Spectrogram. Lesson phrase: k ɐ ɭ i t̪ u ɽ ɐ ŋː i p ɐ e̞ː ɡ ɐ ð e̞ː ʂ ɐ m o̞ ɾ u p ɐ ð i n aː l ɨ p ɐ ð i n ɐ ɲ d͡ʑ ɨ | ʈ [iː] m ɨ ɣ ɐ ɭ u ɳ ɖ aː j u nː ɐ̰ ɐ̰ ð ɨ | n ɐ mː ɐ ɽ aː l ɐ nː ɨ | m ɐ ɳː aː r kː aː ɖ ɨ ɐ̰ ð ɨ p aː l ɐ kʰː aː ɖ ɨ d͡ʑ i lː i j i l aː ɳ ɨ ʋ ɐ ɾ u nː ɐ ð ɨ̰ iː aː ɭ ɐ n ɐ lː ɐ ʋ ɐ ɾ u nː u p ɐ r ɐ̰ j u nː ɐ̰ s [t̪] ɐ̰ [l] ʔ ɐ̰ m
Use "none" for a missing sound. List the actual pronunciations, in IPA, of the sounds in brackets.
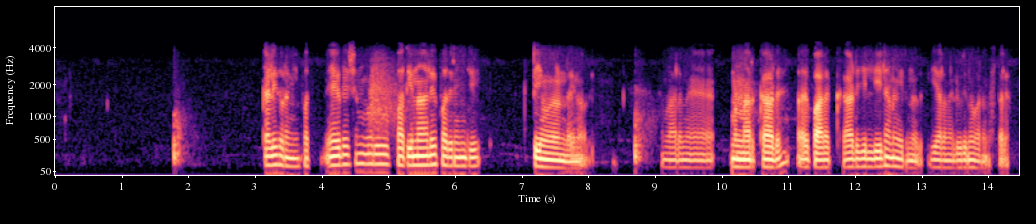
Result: iː, t̪ʰ, l

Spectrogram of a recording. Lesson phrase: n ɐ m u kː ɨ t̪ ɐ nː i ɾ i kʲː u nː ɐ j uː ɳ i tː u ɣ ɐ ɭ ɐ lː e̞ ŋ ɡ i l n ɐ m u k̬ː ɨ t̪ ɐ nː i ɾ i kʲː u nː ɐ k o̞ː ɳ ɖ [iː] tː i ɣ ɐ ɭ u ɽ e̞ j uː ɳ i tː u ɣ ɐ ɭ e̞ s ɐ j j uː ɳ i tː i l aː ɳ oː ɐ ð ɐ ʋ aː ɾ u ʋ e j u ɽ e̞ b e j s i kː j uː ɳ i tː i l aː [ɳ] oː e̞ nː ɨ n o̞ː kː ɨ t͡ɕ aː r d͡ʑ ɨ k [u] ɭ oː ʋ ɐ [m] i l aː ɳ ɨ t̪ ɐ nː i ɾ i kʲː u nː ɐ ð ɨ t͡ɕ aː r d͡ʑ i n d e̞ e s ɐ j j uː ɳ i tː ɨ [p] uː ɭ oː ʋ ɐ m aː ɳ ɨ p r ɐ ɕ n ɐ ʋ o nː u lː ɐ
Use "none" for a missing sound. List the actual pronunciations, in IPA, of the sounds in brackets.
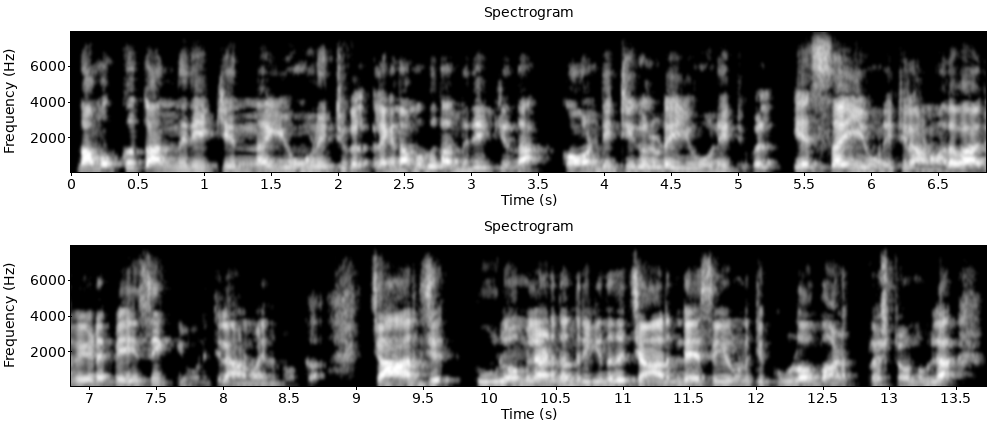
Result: i, ɳ, uː, m, k

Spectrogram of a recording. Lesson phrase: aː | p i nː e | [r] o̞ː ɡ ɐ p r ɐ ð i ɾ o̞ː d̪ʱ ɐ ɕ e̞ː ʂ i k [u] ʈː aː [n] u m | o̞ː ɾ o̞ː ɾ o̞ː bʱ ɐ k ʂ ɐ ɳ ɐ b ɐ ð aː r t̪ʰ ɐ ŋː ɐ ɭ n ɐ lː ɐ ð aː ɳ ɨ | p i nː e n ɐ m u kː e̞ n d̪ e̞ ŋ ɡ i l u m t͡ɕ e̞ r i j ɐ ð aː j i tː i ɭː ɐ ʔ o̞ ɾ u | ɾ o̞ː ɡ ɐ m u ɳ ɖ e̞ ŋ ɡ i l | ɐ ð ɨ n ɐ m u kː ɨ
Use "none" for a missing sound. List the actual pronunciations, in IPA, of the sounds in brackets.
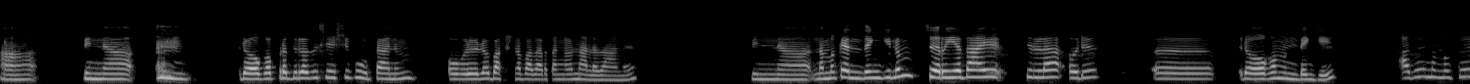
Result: ɾ, uː, n

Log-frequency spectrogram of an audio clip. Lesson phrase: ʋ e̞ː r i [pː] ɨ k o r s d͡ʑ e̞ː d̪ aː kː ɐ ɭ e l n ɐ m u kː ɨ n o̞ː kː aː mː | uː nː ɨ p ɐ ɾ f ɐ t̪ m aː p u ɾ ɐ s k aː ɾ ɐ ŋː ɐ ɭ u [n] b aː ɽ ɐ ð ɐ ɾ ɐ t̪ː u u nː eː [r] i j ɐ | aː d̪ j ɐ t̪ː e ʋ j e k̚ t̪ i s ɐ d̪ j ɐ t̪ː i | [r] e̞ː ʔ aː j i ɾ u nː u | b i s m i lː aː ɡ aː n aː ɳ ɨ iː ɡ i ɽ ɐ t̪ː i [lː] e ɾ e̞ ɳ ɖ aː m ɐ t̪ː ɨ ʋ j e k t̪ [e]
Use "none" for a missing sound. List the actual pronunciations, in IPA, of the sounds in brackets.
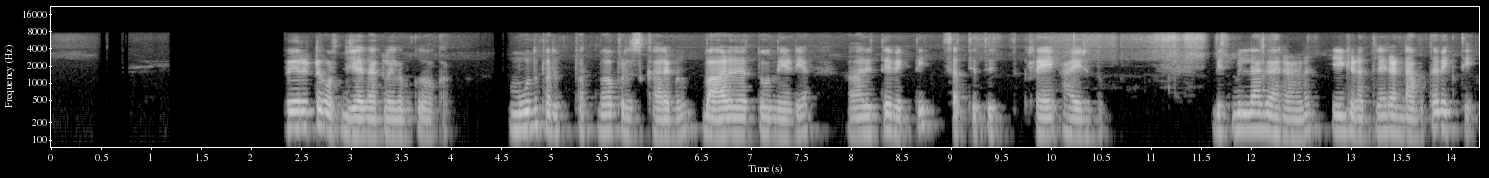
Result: ʈː, m, ɽ, r, l, i

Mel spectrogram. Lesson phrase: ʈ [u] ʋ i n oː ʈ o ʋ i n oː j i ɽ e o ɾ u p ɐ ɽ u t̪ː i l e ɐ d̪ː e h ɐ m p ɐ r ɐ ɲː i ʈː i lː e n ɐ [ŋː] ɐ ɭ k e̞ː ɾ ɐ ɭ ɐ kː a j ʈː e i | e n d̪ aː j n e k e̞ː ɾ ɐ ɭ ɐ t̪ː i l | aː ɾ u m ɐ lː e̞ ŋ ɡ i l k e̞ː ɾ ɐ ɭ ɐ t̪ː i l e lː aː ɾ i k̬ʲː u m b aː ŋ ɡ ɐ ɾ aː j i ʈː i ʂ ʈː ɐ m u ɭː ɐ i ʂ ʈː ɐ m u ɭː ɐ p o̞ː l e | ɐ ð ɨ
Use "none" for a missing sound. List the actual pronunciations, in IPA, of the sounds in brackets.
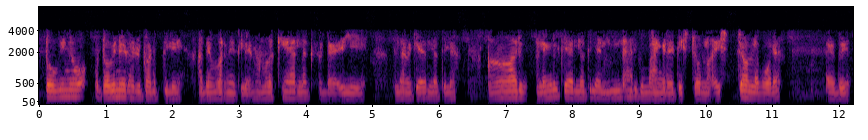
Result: o, mː

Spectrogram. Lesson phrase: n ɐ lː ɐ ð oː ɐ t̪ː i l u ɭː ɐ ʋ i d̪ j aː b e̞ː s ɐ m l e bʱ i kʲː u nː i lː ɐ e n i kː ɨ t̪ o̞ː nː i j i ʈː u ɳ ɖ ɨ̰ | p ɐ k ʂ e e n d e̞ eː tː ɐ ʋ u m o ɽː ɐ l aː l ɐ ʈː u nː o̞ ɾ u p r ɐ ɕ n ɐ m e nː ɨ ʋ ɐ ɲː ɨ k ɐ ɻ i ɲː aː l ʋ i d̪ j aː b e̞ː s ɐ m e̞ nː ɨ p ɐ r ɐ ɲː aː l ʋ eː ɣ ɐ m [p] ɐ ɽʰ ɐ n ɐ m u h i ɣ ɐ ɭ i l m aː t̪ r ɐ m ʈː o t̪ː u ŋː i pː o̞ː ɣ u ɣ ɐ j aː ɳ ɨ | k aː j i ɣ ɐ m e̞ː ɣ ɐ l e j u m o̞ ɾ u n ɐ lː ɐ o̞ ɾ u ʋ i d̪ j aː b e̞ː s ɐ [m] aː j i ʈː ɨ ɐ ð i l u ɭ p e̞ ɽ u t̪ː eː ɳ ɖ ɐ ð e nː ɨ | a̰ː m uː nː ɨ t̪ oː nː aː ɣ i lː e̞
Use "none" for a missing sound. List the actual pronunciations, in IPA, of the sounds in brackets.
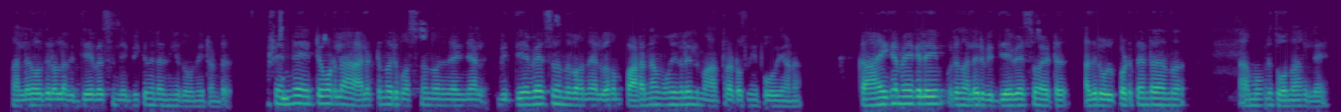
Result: p, m

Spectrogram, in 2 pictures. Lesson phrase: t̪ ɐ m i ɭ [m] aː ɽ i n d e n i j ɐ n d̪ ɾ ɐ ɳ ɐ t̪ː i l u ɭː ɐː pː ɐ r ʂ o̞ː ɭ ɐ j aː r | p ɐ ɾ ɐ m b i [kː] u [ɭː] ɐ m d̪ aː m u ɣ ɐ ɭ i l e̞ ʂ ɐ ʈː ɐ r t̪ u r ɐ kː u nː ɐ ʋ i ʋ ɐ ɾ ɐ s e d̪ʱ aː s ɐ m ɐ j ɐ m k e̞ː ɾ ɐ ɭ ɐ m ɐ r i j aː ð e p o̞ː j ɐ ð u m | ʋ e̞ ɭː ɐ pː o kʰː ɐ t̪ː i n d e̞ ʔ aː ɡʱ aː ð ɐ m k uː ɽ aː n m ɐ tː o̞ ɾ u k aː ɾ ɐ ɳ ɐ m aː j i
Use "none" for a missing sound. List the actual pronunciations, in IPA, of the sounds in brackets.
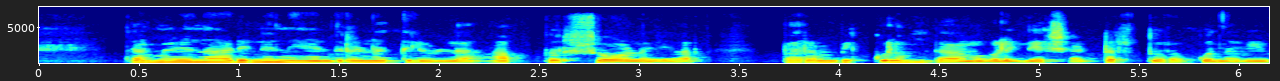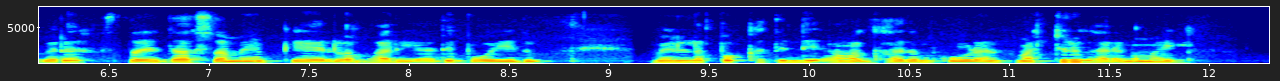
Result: n, kː, ɭ

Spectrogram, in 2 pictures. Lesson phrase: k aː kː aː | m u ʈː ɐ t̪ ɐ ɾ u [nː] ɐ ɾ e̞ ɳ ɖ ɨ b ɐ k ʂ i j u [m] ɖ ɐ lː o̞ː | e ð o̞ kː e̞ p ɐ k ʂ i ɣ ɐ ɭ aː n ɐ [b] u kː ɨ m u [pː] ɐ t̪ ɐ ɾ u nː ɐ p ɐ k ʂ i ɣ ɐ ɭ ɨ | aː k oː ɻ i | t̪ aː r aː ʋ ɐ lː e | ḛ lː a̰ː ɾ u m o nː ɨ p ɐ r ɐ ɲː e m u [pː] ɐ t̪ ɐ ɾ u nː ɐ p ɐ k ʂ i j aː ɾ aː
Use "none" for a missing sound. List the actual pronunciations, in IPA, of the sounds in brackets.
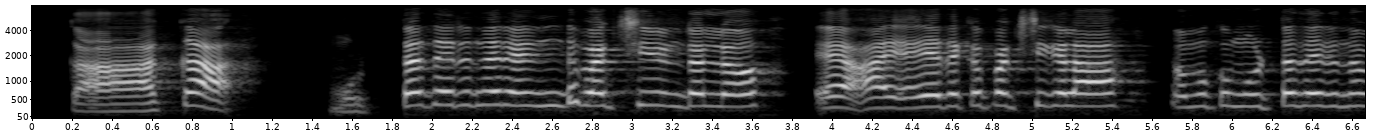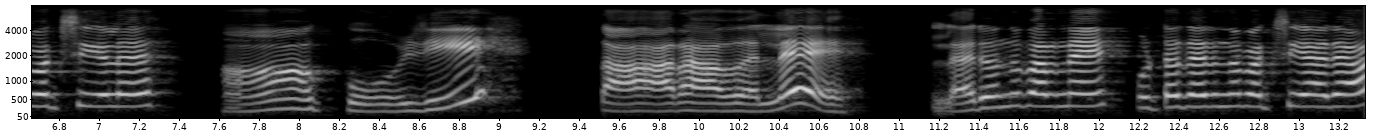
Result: nː, ɳ, m, ʈː, ʈː

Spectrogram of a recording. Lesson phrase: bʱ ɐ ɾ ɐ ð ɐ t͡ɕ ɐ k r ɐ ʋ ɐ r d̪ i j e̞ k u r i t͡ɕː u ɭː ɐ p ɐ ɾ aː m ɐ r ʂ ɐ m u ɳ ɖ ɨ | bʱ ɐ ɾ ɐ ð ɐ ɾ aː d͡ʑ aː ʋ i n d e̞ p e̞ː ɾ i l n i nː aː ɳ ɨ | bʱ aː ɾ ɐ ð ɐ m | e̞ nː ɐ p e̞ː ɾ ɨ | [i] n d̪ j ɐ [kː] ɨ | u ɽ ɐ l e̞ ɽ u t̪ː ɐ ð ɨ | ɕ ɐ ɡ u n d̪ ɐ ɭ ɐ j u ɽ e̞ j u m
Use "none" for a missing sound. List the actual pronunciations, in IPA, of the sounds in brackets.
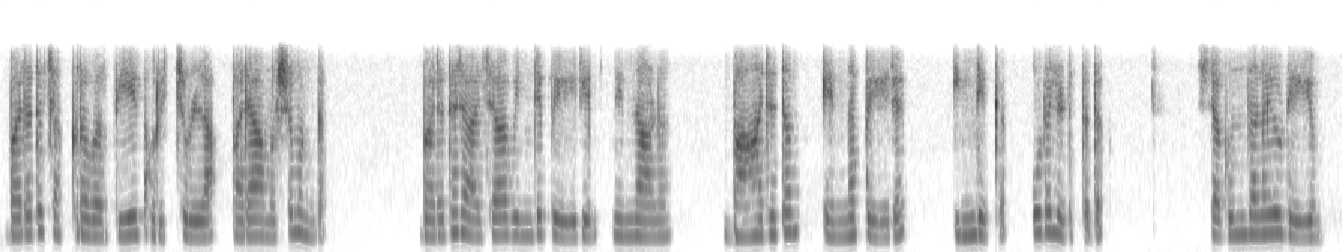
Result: i, kː

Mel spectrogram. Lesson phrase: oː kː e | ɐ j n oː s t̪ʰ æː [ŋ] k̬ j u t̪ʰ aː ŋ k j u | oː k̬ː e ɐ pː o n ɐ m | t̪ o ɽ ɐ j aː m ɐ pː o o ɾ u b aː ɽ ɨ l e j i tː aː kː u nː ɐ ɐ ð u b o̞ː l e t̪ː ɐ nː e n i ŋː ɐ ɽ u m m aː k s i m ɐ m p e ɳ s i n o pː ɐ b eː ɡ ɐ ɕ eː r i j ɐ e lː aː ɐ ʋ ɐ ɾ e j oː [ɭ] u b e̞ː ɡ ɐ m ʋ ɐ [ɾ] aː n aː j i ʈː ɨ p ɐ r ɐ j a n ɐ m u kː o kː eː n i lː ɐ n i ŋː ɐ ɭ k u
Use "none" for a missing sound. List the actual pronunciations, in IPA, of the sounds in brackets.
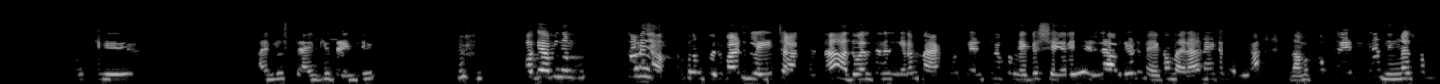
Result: ŋ, ɽ, ɾ

